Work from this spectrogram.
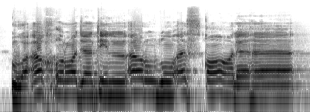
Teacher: خا کو پر کر کے پڑھنا ہے اور حلق سے نکال کر کے پڑھنا ہے، ارض ضاد کو بھی پر کر کے پڑھنا ہے۔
